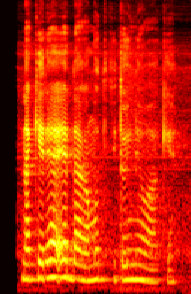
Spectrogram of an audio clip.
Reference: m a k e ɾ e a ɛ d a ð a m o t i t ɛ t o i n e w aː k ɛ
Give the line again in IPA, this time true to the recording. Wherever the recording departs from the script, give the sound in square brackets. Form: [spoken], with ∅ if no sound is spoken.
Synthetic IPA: [n] a k e ɾ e a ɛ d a [ɣ] a m o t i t [i] t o i n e w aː k ɛ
